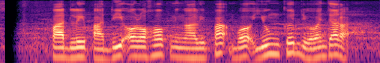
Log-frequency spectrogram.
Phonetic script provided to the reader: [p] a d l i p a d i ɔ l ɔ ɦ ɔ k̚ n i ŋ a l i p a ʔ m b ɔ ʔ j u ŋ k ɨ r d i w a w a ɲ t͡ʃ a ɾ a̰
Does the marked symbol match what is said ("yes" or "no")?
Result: yes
